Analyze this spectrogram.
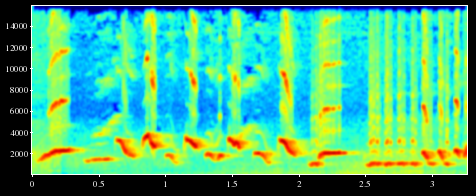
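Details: White-rumped shama song used as a lure to provoke other shamas into singing: a rapid run of loud, clear whistled notes, some rising and some falling, ending in a burst of quick, chattering whistles.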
